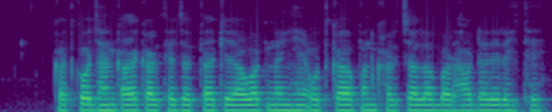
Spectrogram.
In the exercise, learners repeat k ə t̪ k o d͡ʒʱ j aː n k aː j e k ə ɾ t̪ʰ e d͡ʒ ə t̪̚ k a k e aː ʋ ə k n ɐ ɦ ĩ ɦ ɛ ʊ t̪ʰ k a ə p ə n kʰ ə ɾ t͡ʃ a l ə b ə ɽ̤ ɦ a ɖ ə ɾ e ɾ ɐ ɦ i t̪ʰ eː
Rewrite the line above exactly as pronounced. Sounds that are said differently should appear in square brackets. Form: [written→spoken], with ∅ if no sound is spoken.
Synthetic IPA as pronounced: k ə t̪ k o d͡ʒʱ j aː n k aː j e k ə ɾ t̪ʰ e d͡ʒ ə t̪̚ k a k e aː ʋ ə k n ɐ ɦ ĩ ɦ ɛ ʊ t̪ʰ k a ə p ə n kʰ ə ɾ t͡ʃ a l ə b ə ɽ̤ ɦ a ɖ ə ɾ e ɾ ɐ ɦ i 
